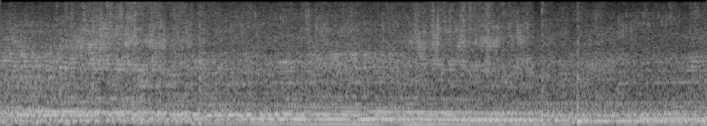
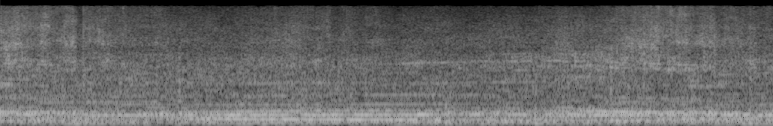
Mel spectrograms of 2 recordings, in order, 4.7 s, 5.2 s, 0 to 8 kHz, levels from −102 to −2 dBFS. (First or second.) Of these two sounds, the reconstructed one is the second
